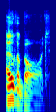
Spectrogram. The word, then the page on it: overboard: British English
